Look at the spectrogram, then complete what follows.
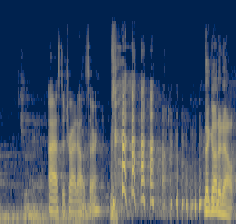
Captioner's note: laughs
